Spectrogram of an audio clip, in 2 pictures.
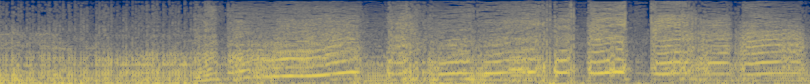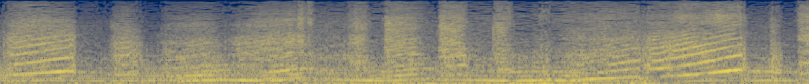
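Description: Several drift cars' engines revving hard, their pitch sweeping up again and again as the throttle is worked, over another engine holding steady revs.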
